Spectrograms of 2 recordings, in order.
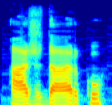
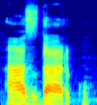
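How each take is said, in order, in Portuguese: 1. O zh soa como o j do português. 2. O zh não soa como o j do português. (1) "temos que dizer AJDARCO" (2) "e não AJDARCO"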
